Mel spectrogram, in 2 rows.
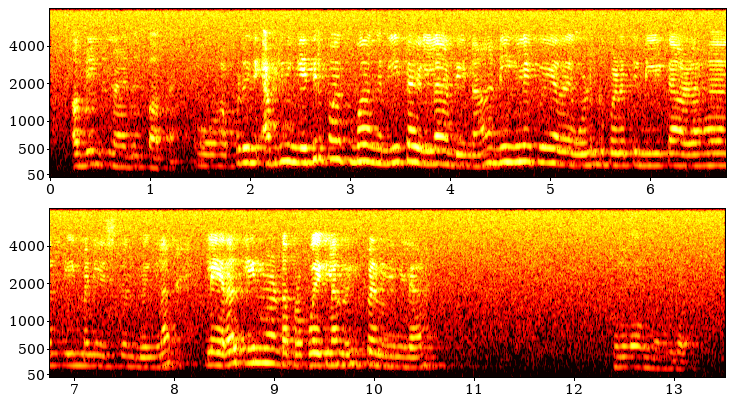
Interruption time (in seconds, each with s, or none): none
